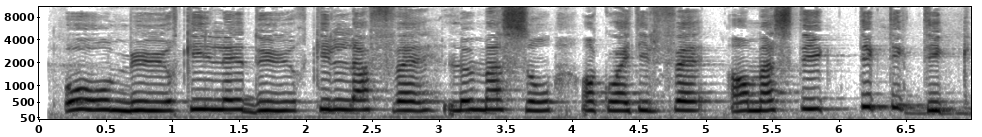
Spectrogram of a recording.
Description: L'enfance - Enfantines - rondes et jeux
Genre brève
Pièce musicale inédite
